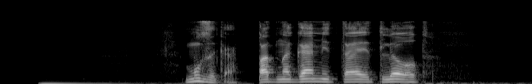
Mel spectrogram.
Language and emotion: Russian, positive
